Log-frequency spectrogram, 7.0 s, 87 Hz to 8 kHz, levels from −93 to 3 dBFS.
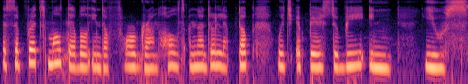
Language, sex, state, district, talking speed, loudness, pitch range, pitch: English, female, Nagaland, Kohima, 135 wpm, -17 LUFS, 215-240 Hz, 225 Hz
